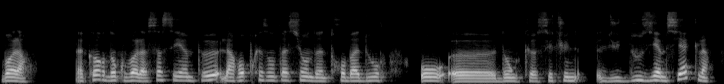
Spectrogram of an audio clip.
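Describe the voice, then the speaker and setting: A woman's voice: fairly low pitch, fairly even intonation, normal speed, mellow. A woman teacher giving a classroom lesson on poetry, patient and questioning, with many fillers and restarts.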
